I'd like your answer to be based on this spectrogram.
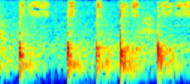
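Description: Handwriting on paper while working a fifth-grade math exercise with decimals, heard as five evenly spaced sharp pen taps with short scratchy strokes after each, close and quiet.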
